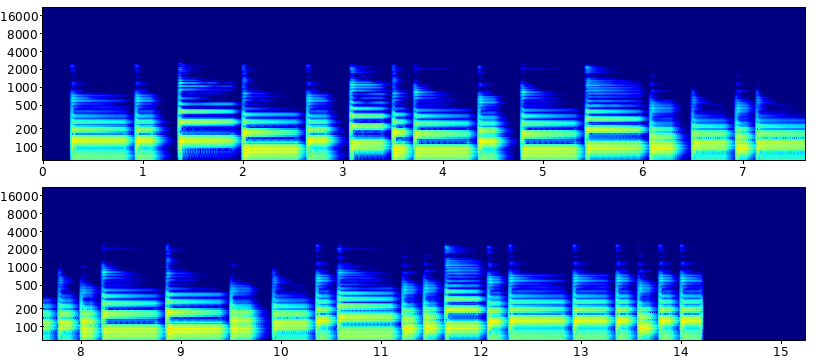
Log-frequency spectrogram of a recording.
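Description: A software electric bass (GarageBand's "Liverpool" bass sound) playing the bass line of an eight-bar song on its own. It is a string of plucked notes, some held and some short and clipped, each fading after it is struck.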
